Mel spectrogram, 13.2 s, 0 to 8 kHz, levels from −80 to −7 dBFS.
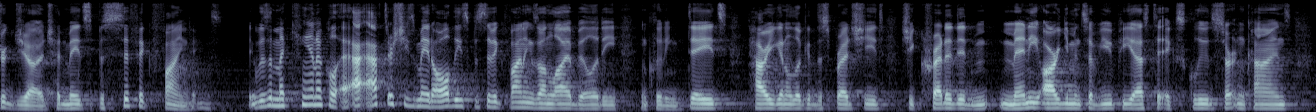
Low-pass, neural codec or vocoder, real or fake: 7.2 kHz; none; real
